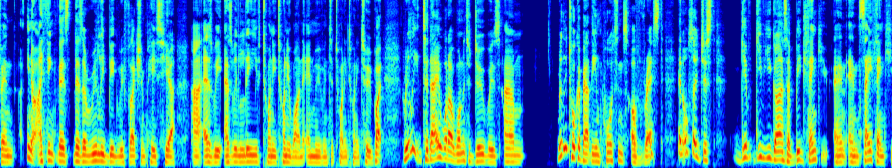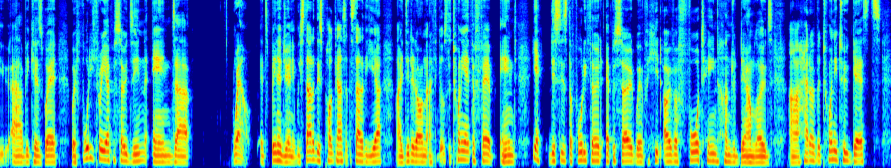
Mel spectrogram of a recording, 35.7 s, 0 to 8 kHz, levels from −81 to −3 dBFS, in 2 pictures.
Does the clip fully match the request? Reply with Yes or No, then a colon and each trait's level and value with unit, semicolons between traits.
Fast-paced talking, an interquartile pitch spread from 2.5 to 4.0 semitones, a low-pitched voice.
No: average, 185 wpm; average, 3.7 semitones; low, 125 Hz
